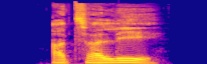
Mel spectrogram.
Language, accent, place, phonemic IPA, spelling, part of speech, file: German, Germany, Berlin, /at͡saˈleːə/, Azalee, noun, De-Azalee.ogg
- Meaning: azalea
